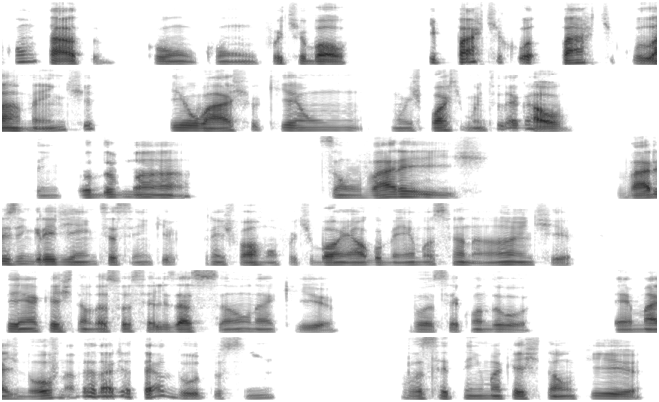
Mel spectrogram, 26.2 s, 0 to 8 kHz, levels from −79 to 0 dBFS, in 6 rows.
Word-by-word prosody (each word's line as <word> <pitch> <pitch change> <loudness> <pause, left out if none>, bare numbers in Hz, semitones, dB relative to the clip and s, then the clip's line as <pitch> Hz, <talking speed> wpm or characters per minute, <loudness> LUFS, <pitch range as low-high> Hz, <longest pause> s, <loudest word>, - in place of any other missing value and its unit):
contato 170 +4 +3 0.3
com 95 -3 -3
com 90 +1 -9
o - - -16
futebol 85 0 +4 0.5
e, - - -3
particu - - +3
particularmente, 110 +2 +2 0.5
eu 110 -2 +3
acho 100 +2 +3
que 115 - -6
é 110 - +1
um 110 -1 -9 0.2
um 100 0 -10
esporte 105 +1 +2
muito 105 0 -10
legal, - - +4 0.8
tem 95 0 -15
toda 105 +2 -1
uma 115 +3 -2 0.9
são 100 -2 -6
várias 115 0 +1 0.9
vários 120 -1 +4
ingredientes, 110 -3 -1
assim, 100 +1 -7
que 105 0 -13 0.2
transformam 95 -3 -3
o - - -23
futebol 95 +1 0
em 95 - -2
algo 95 +1 0
bem 90 -1 -9
emocionante, 100 0 -5 0.6
tem 105 -1 +3
a 110 - +1
questão 105 -2 -2
da - - 0
socialização, 100 0 -1
né, 95 0 -5
que 90 -1 -8 0.5
você 95 -3 -5
quando 95 0 -6 0.6
é 90 - -2
mais 95 +1 +2
novo, 100 +7 +2
na - - -11
verdade - - 0
até - - +1
adulto, - - -5
sim, 60 - -14 0.9
você - - -3
tem 110 -2 -8
uma 105 -1 -2
questão 100 0 -1
que. 105 -1 -1
100 Hz, 125 wpm, -25 LUFS, 95-110 Hz, 0.9 s, futebol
